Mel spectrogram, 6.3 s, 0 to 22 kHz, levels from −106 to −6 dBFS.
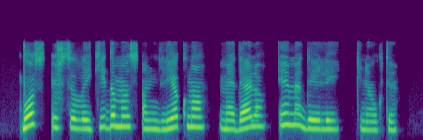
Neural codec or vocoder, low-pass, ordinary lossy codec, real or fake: codec, 16 kHz, 6 kbps, DAC; 7.2 kHz; Opus, 64 kbps; fake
